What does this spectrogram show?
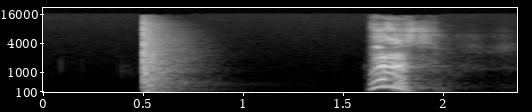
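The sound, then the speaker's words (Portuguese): A single dry, dull thump like a punch landing, cut short, followed a second later by a brief voiced grunt-like sound, then silence. It is a dry punch thrown out of fury, without shouting. “Mas então o que eu faço não é gritar, é só mandar um murro tipo, um murro seco, sem gritar.”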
